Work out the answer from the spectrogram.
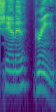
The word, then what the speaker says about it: Shannon Green: green and you guys I've been saying that name wrong her name is not Sharon it is Shannon green so sorry and I went ahead and changed it below where I have her link to Shannon not Sharon I can't believe I've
